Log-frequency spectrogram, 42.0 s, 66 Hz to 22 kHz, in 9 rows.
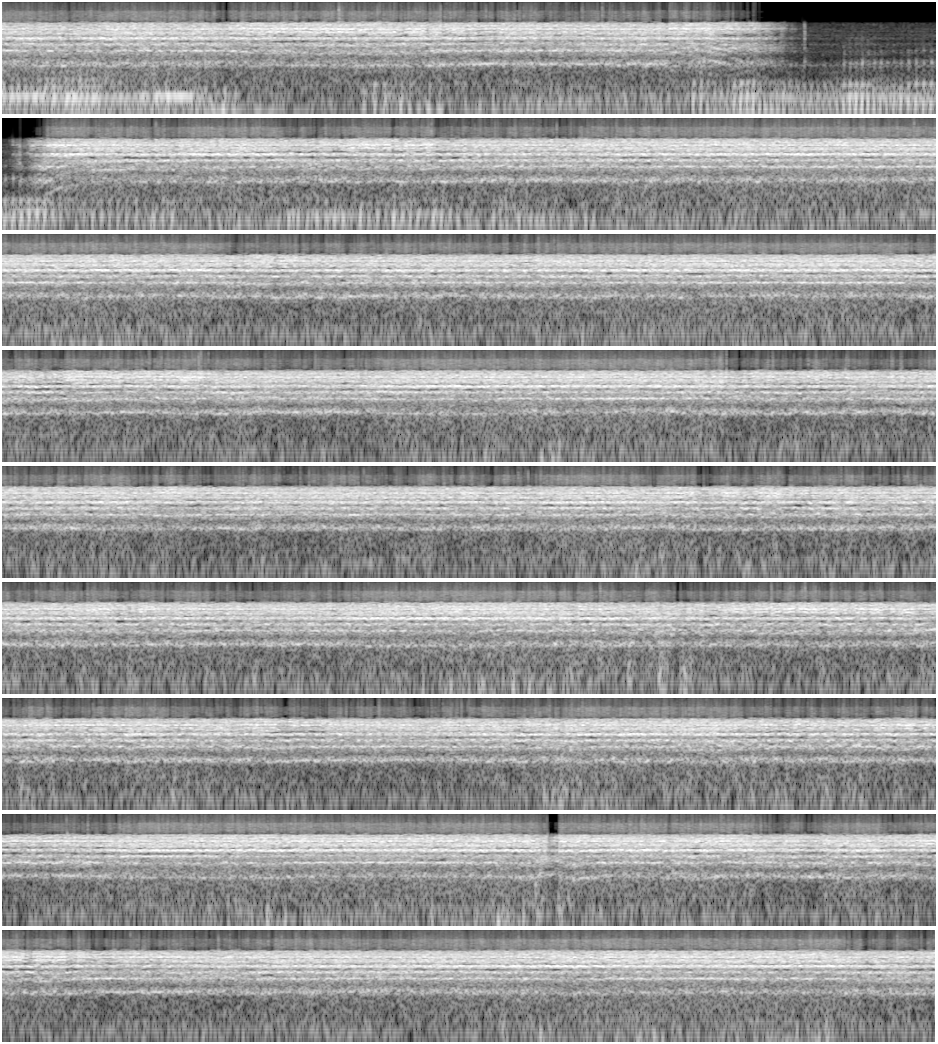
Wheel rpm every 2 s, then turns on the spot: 220, 180, 90, 220, 230, 230, 230, 220, 230, 230, 230, 230, 230, 220, 230, 230, 220, 220, 220, 230, 230.
none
